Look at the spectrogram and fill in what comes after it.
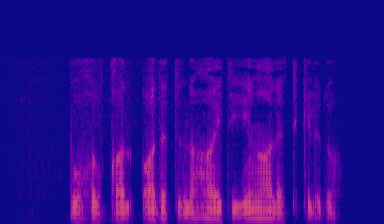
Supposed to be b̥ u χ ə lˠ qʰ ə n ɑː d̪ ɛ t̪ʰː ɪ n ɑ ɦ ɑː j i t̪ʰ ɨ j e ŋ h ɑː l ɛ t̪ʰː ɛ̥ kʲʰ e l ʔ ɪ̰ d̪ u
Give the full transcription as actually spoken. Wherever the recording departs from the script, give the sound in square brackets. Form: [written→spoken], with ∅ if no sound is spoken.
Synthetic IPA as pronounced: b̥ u χ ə lˠ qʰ [ə→ɑ] n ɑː d̪ ɛ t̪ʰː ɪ n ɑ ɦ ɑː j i t̪ʰ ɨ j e ŋ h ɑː l ɛ t̪ʰː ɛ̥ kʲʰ e l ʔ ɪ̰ d̪ u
